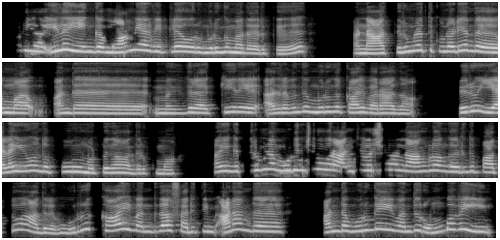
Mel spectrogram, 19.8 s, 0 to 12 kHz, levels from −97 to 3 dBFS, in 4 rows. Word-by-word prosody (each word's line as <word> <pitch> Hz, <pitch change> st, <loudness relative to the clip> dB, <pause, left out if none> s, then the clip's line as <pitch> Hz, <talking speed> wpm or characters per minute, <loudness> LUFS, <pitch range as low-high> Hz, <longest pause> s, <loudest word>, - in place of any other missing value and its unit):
அப்பிடீயா. 330 Hz, -4 st, -1 dB
இல்ல, 360 Hz, -, +6 dB, 0.2 s
எங்க 280 Hz, 0 st, +3 dB
மாமியார் 335 Hz, +7 st, +3 dB
வீட்ல 285 Hz, +1 st, -2 dB
ஒரு 255 Hz, -2 st, +2 dB
முருங்க 250 Hz, +2 st, +2 dB
மரம் 215 Hz, -4 st, +1 dB
இருக்கு. 185 Hz, -2 st, -6 dB, 0.8 s
நான் 205 Hz, +1 st, +4 dB
திருமணத்துக்கு 310 Hz, +5 st, -1 dB
முன்னாடியே 295 Hz, +4 st, +3 dB
அந்த 305 Hz, -2 st, +3 dB, 0.3 s
ம -, -, +1 dB, 0.4 s
அந்த 225 Hz, +1 st, -2 dB, 0.9 s
ம 205 Hz, -, -2 dB
இதில 235 Hz, +3 st, 0 dB, 0.2 s
கீரை, 265 Hz, +1 st, -1 dB, 0.2 s
அதில 220 Hz, +3 st, -1 dB
வந்து 270 Hz, +3 st, -2 dB
முருங்கைக்காய் 260 Hz, -2 st, 0 dB
வராதாம். 210 Hz, -2 st, -3 dB, 0.4 s
வெறும் 295 Hz, +4 st, +1 dB
இலையும், 305 Hz, +6 st, +1 dB
அந்த 290 Hz, -, -1 dB
பூவும் 280 Hz, -2 st, 0 dB
மட்டும் 230 Hz, +1 st, -2 dB
தான் 235 Hz, -1 st, 0 dB
வந்திருக்குமாம். 200 Hz, -2 st, -7 dB, 0.4 s
அது 290 Hz, -, -1 dB
எங்க 300 Hz, 0 st, -3 dB
திருமணம் 385 Hz, 0 st, -1 dB
முடிஞ்சும், 365 Hz, +4 st, -2 dB
ஒரு 350 Hz, -, +3 dB
5 300 Hz, +3 st, -7 dB
வருஷம் 350 Hz, 0 st, -4 dB
நாங்களும் 310 Hz, +4 st, +2 dB
அங்க 290 Hz, -3 st, -1 dB
இருந்து 275 Hz, +2 st, -6 dB
பார்த்தோம். 260 Hz, +10 st, -2 dB
அதில 230 Hz, -3 st, -2 dB, 0.2 s
ஒரு 380 Hz, +11 st, -2 dB, 0.2 s
காய் 375 Hz, +6 st, +4 dB
வந்ததா 290 Hz, +3 st, +1 dB
சரித்திம் 275 Hz, +2 st, -5 dB
ஆனா 390 Hz, -, +2 dB
அந்த 315 Hz, -2 st, -1 dB, 0.7 s
அந்த 310 Hz, +3 st, -1 dB
முருங்கை 365 Hz, +6 st, 0 dB, 0.2 s
வந்து 295 Hz, +4 st, -2 dB
ரொம்பவே 395 Hz, +12 st, -1 dB
இ 280 Hz, -, 0 dB
285 Hz, 155 wpm, -22 LUFS, 245-335 Hz, 0.9 s, இல்ல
